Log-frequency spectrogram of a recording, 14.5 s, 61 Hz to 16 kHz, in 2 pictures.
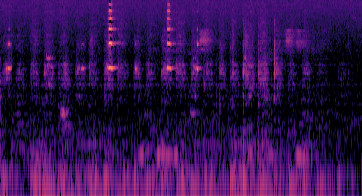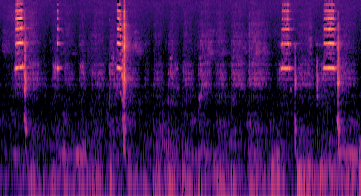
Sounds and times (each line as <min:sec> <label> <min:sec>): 0:00.8 squeaks from a wooden cabinet door 0:04.1
0:07.5 squeaks from a wooden cabinet door 0:08.5
0:09.6 squeaks from a wooden cabinet door 0:09.8
0:12.8 squeaks from a wooden cabinet door 0:14.1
